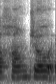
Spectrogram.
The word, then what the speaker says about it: Hangzhou: Did I say that right? Hangzhou? – Yeah, it's a Hangzhou Airport.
